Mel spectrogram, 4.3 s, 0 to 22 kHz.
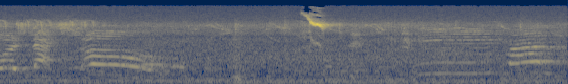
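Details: Unidentified bird singing at El Retiro, Antioquia, Colombia, recorded with a Nikon P900 camera: faint, thin whistled notes sliding down and up, some sharp high chirps, spaced irregularly over a quiet background.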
